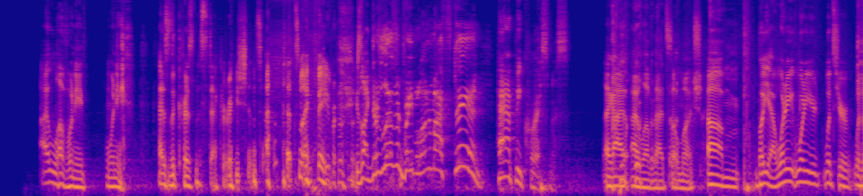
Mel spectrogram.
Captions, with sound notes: >> I love when he has the Christmas decorations. [LAUGH] That's my favorite. He's like there's lizard people under my skin, happy Christmas. I love that so much. But yeah, what's your take?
